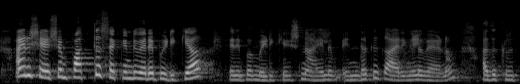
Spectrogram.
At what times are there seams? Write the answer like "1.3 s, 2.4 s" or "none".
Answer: 2.2 s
